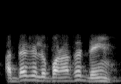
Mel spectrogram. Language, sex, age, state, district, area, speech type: Dogri, male, 45-60, Jammu and Kashmir, Udhampur, urban, conversation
